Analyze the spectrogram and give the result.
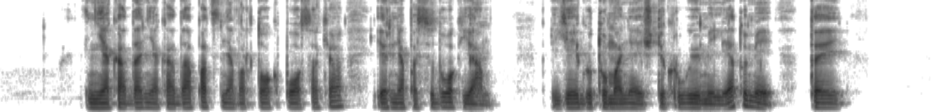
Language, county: Lithuanian, Panevėžys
